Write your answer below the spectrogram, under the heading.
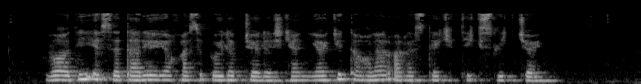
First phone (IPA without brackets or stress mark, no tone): v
